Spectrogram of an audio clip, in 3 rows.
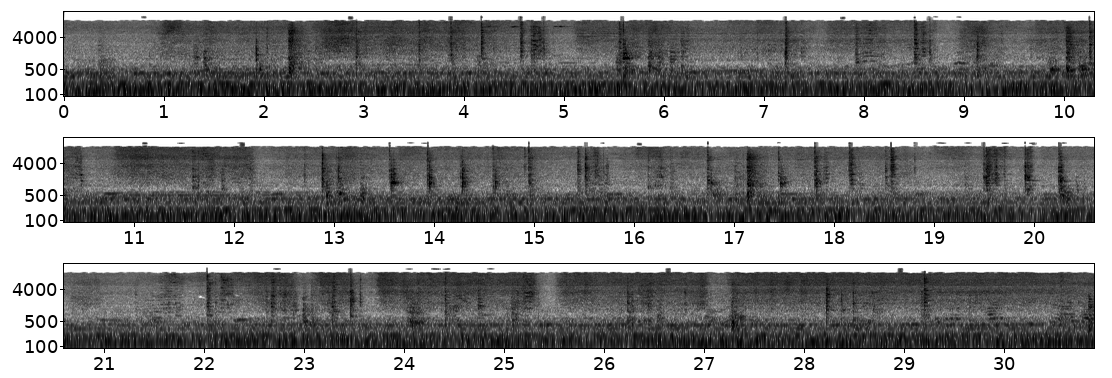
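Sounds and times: constant low hum: 0:00.0 - 0:30.0
metal spatulas clacking on griddle: 0:02.2 - 0:04.9, 0:07.2 - 0:09.2, 0:12.8 - 0:20.4.

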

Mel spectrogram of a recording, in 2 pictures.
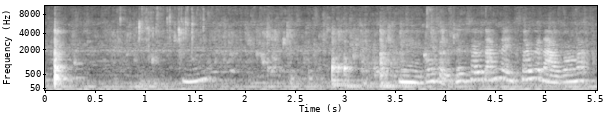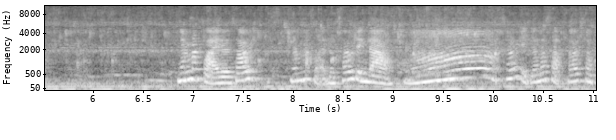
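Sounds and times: water dribbling: 0:00.0 - 0:11.0
water splashing into bathtub: 0:00.0 - 0:11.0.

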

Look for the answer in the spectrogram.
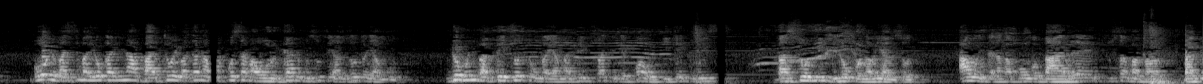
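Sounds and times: man preaching into microphone: 0:00.4 - 0:12.0.

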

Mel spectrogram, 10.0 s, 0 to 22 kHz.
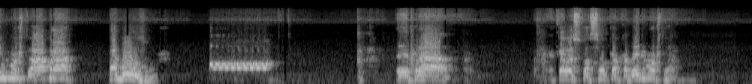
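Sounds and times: telephone two-tone ring: 0:02.8 - 0:03.7.

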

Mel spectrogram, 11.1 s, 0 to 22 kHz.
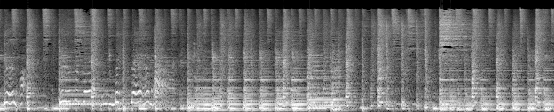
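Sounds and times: drum kit: 0:00.0 - 0:11.0
electric bass: 0:00.0 - 0:11.0
keyboard: 0:00.0 - 0:11.0.

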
